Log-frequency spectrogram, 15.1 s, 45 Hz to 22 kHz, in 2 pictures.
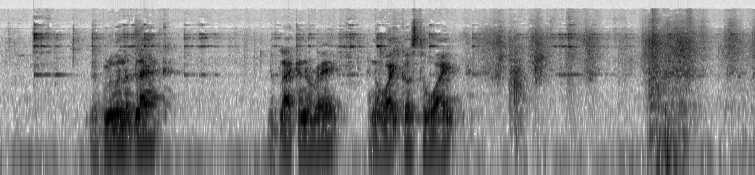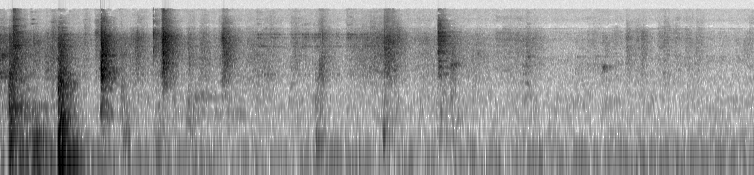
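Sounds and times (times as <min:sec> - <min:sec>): handling knocks and rustles: 0:00.4 - 0:14.8.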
